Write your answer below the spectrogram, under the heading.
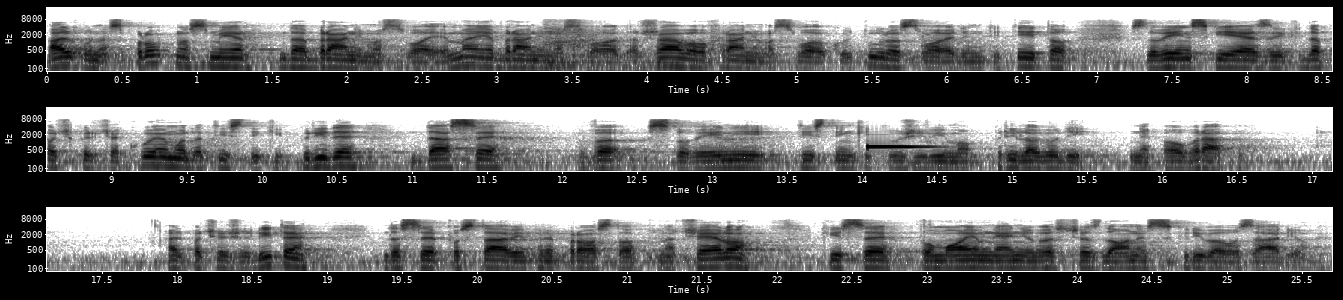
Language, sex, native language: Slovenian, male, Slovenian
